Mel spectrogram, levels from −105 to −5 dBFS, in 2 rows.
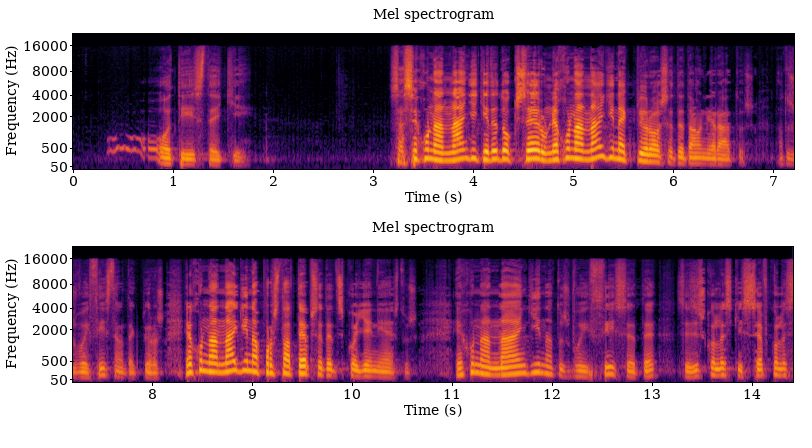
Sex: male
